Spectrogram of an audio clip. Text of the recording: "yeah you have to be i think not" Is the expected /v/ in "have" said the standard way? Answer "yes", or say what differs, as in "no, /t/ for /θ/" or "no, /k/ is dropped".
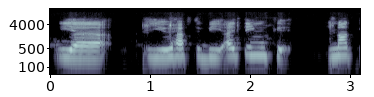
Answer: no, /f/ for /v/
